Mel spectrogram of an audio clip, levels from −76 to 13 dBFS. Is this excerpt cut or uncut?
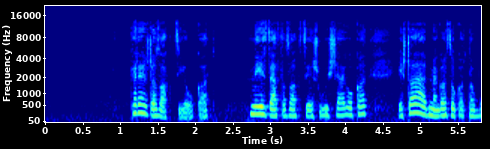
uncut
